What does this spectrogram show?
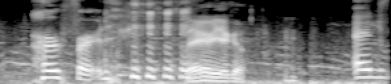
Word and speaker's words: Hereford: Hero Ford? Hereford.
